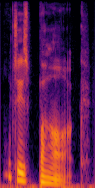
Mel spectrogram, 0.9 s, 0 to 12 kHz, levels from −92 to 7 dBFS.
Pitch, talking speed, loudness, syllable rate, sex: 120 Hz, 190 wpm, -17 LUFS, 3.3 syllables/s, male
